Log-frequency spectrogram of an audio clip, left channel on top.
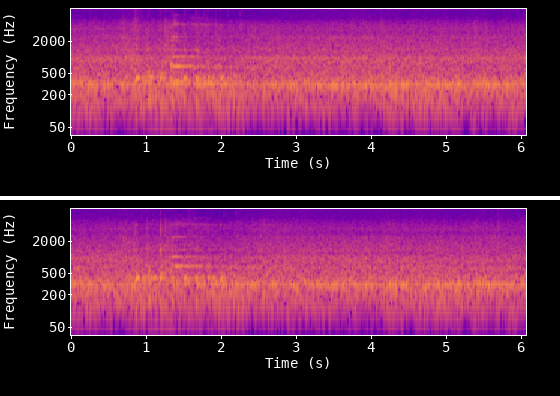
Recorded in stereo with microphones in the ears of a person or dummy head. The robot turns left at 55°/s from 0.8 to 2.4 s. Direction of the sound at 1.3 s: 80° left.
